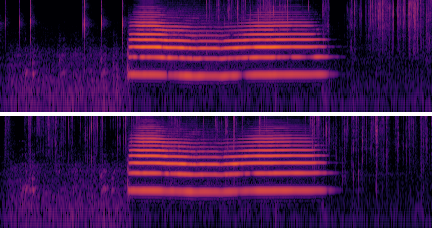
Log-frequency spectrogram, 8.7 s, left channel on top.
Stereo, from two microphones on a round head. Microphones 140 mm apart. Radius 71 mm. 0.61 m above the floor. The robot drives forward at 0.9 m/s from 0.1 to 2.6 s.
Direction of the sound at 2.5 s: 15° right (ahead or behind).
